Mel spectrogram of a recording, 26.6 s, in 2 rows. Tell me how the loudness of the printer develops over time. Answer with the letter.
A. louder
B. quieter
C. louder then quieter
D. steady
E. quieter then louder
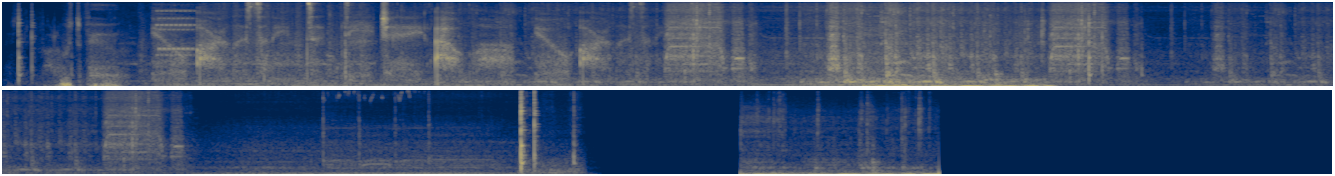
C.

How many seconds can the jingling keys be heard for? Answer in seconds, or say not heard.
4 s.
